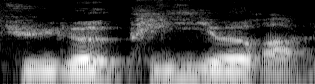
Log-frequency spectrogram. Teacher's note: Mais on ne prononce pas le E.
